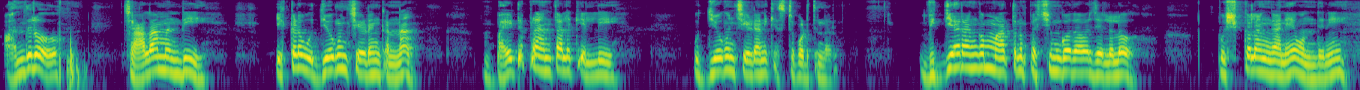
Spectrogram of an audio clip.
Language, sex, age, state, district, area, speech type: Telugu, male, 45-60, Andhra Pradesh, West Godavari, rural, spontaneous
